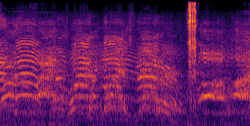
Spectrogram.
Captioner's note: crowd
